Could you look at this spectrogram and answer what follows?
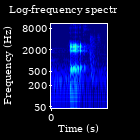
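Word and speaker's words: へ: it looks like, because this is technically the hiragana for he, but it's actually pronounced e.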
